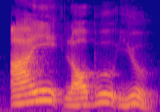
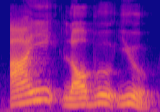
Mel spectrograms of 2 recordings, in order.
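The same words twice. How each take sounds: No difference in how they are said.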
